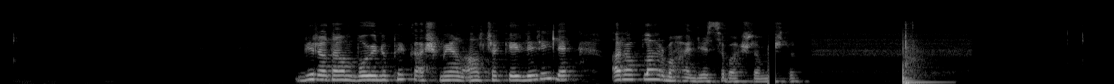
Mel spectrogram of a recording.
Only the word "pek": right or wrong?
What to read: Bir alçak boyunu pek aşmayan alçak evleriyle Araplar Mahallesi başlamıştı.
right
